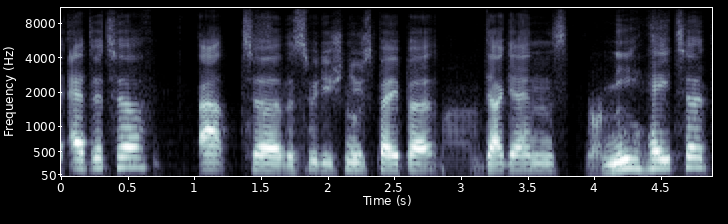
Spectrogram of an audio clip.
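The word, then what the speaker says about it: Dagens Nyheter: Peter, you're a climate uh change editor at the Swedish newspaper Dagens Niha. Say it properly for me. Darens Niha.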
